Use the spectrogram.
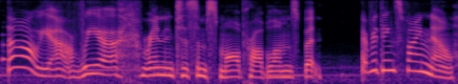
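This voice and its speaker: Breezy, lively young adventurer. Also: female voice, medium pitch, normal speed, soft background music. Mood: playful. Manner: casual, breezy. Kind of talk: video game voice acting.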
